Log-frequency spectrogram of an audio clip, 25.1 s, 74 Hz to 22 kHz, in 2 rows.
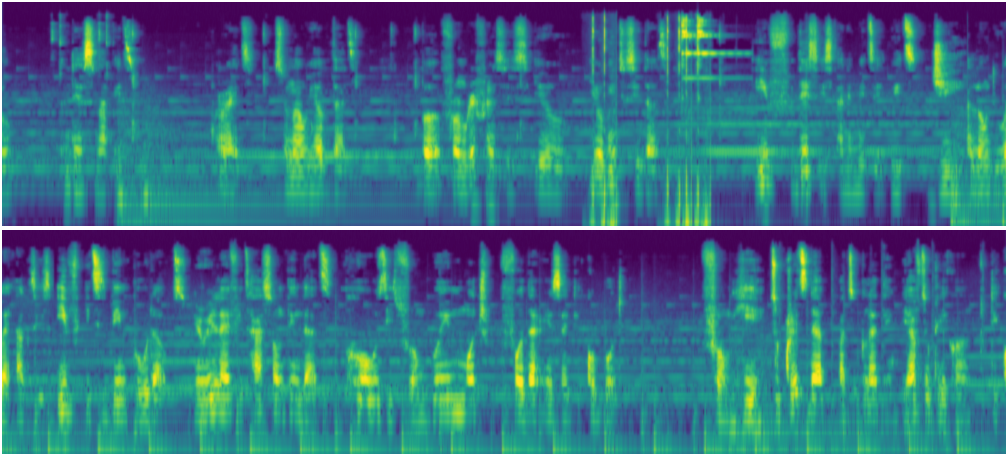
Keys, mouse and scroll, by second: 1.5 click, 1.9-3.2 middle drag, 3.2-3.6 scroll down 2, 3.6-8.9 middle drag, 8.9 click, 9.3-11.7 middle drag, 11.7 g, 22.0-23.7 middle drag, 23.7-25.1 scroll up 2.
